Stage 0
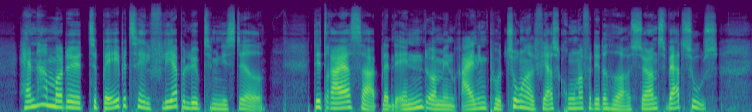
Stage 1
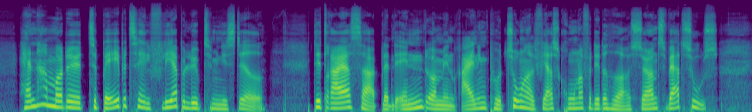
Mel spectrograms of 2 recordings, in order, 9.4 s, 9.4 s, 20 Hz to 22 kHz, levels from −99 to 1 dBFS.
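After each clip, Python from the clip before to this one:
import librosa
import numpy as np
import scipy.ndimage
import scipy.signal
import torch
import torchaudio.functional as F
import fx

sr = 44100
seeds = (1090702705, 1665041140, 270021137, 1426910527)

y = fx.notch(x, sr, hz=5000.0, q=17.0)
y = y * 10.0 ** (2.0 / 20.0)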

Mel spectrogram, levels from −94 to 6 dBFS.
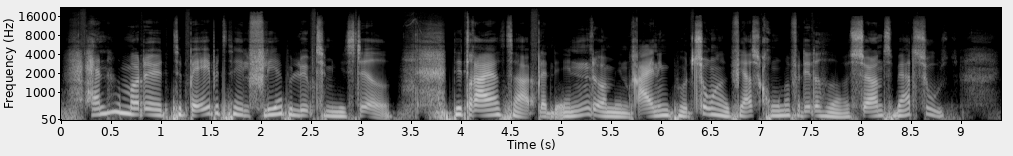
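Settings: y = fx.high_shelf(x, sr, hz=2300.0, db=-10.5)
y = fx.harmonic_tremolo(y, sr, hz=1.8, depth_pct=100, crossover_hz=470.0)
y = fx.pre_swell(y, sr, db_per_s=51.0)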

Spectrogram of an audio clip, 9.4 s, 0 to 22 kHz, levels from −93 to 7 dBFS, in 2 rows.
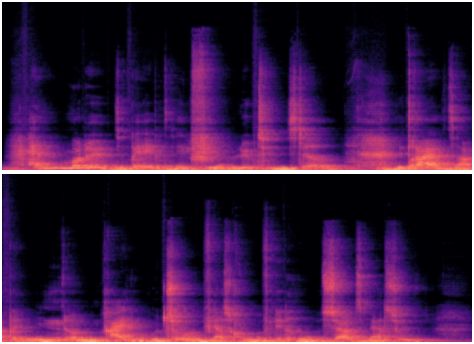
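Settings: y = fx.room_shoebox(x, sr, seeds[0], volume_m3=2100.0, walls='furnished', distance_m=3.2)
y = y * 10.0 ** (1.5 / 20.0)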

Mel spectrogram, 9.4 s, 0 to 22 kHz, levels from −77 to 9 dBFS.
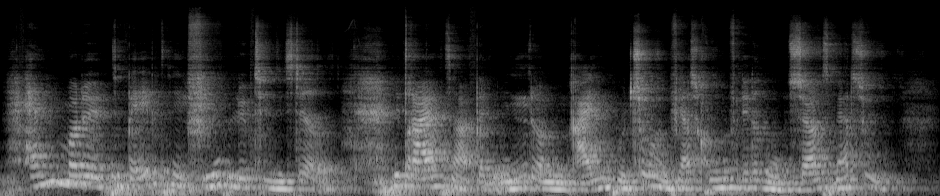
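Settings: y = fx.echo_feedback(x, sr, ms=205, feedback_pct=43, wet_db=-23.0)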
